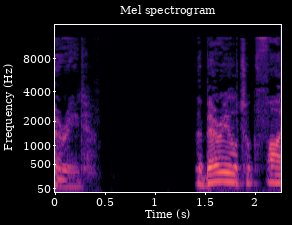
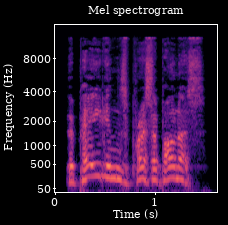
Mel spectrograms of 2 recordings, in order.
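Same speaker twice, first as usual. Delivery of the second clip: loud, high proclaiming preacher; declaring; 9 semitones higher, 5 dB louder than usual. Acted. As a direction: proclaim it from the pulpit. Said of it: "Plegimund declared".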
